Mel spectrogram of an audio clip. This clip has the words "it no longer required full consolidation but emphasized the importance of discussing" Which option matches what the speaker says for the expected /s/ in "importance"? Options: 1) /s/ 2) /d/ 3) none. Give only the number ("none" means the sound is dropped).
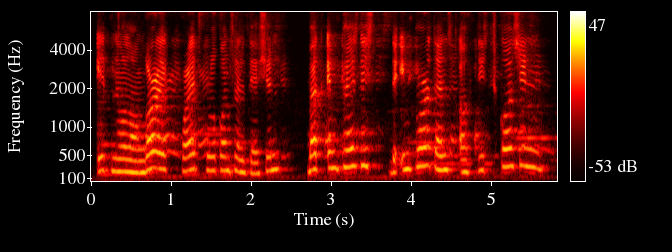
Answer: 1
